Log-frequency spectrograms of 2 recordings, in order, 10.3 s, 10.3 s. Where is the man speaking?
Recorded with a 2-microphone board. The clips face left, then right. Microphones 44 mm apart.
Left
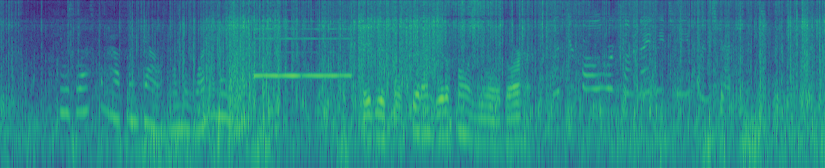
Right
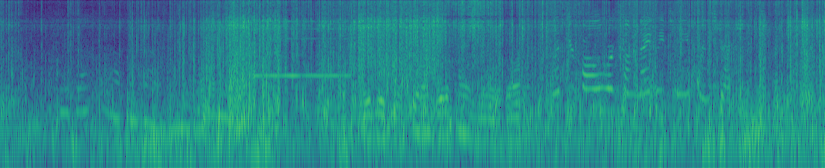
45° left (ahead or behind).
